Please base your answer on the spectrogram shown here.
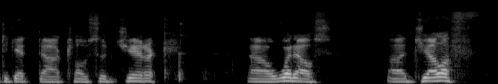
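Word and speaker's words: dearg: asked about uh jedik okay which is uh Jer okay uh which is red and it's pronounced J uh Jer J something like that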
